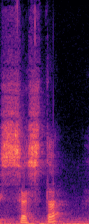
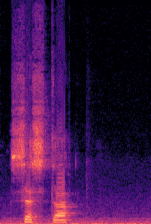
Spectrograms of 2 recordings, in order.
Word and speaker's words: cesta: Okay, so harking to how the player or the High Ally player would look, so he would need a cesta.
